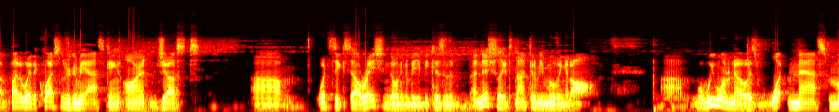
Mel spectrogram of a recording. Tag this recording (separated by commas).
Speech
